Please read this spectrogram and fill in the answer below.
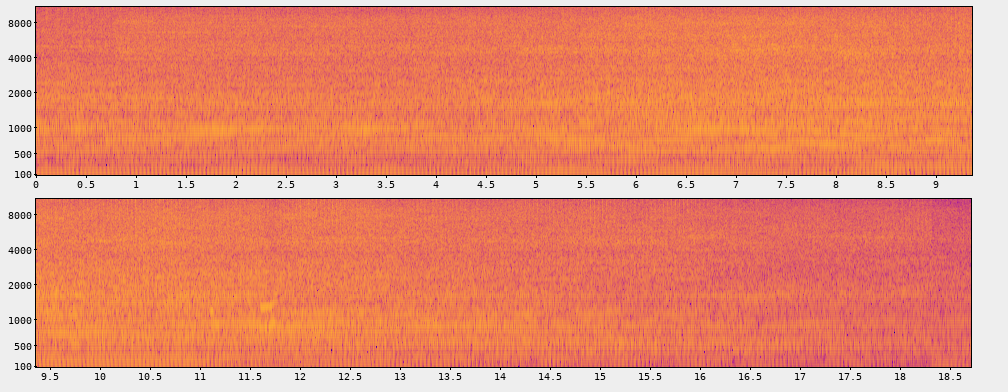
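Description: Small petrol engine of a ride-on lawn mower running steadily just after starting, easing a little near the end.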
